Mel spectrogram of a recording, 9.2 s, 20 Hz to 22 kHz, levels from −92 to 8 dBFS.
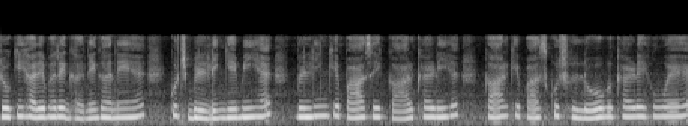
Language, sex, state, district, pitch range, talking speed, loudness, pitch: Hindi, female, Delhi, New Delhi, 230-255 Hz, 170 wpm, -14 LUFS, 245 Hz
